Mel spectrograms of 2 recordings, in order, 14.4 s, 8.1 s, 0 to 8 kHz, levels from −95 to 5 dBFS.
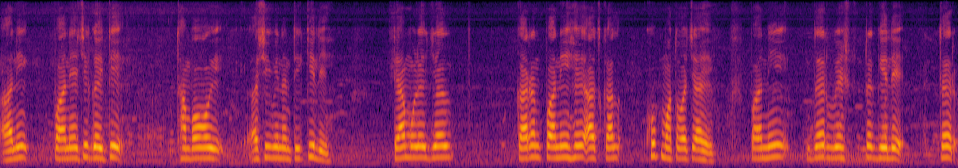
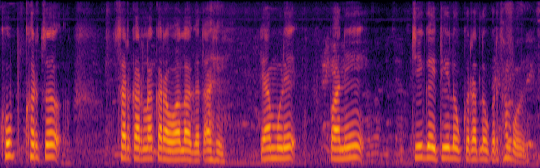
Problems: constant background noise, continuous background conversations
